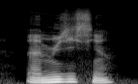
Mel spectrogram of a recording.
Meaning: musician
- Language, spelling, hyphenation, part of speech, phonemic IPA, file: French, musicien, mu‧si‧cien, noun, /my.zi.sjɛ̃/, Fr-musicien.ogg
